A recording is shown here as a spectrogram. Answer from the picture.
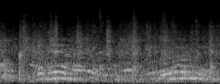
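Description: Several recruits' voices overlapping in short, rising-and-falling cries in a small echoing cinder-block room, with no clear words.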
